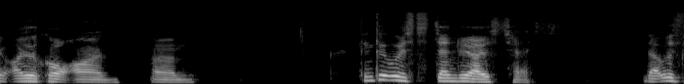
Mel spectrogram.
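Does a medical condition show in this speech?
Yes: cerebral palsy; mild speech impediment.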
